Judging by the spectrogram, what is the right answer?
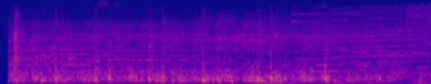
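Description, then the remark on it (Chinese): A train rolls along the tracks with a steady, rhythmic clatter of wheels over rail joints, loud with a low rumble underneath and no voices. The train runs on the railway across the American West, bringing lumber for building houses, firewood and coal to Great Plains settlers. “而且铁路已经贯穿西部，火车运来盖建房屋用的木材以及可以烧火的木柴和煤。”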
